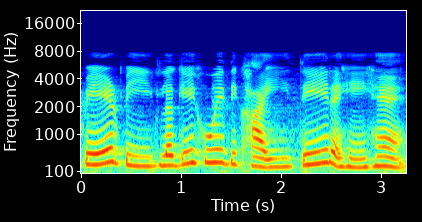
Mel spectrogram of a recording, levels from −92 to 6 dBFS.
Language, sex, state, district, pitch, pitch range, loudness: Hindi, male, Punjab, Fazilka, 250 Hz, 220-290 Hz, -14 LUFS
